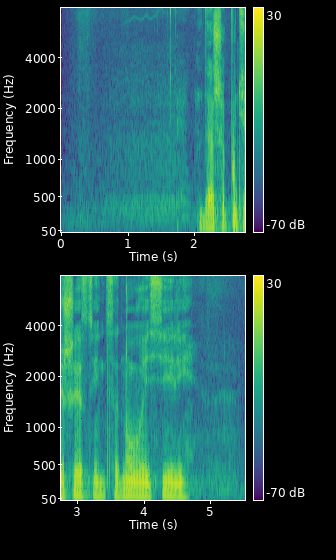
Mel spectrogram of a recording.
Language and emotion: Russian, neutral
